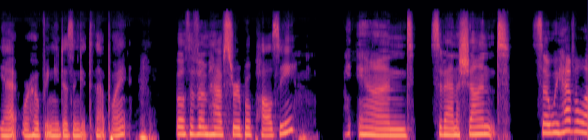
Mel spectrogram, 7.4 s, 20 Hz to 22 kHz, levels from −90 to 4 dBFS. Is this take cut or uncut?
cut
